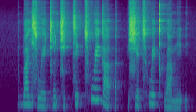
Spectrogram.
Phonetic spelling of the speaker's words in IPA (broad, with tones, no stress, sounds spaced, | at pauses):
b a˧ j s w e˨˩ t͡ɕ ĩ˨˩ t͡ɕ i˨ k̚ t͡s i˦ ʔ t͡sʰ w e˦ ɡ a˨ ʔ | ɕ e˧ t͡sʰ w e˥˧ kʰ w a˨˩ m i˨ ʔ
